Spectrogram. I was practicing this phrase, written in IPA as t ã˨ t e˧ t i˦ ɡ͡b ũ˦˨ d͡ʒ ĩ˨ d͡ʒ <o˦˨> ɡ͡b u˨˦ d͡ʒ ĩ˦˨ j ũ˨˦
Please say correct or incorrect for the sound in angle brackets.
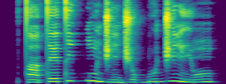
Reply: incorrect: o˨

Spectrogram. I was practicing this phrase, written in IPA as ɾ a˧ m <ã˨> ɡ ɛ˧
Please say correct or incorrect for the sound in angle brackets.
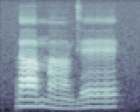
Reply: correct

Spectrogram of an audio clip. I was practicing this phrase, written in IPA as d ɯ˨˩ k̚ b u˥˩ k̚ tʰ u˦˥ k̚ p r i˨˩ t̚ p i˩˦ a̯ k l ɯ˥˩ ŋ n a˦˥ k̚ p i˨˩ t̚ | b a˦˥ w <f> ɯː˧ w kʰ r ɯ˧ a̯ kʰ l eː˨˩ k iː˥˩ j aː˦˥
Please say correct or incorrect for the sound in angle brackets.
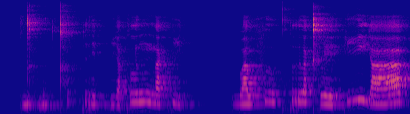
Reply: correct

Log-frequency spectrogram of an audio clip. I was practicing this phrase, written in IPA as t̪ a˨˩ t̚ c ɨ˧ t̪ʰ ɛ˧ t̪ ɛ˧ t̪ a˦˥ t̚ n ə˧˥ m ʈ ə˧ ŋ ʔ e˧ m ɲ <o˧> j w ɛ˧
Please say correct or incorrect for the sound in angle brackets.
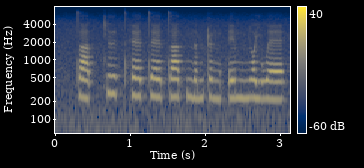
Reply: incorrect: ɔ˧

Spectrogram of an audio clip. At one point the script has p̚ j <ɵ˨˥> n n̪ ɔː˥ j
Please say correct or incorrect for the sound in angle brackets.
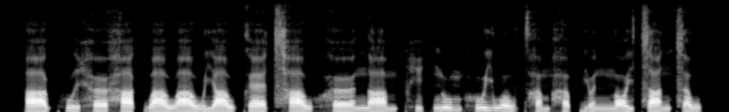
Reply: incorrect: ɵ˧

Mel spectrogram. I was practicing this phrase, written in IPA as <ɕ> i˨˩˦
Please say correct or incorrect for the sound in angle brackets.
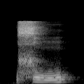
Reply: correct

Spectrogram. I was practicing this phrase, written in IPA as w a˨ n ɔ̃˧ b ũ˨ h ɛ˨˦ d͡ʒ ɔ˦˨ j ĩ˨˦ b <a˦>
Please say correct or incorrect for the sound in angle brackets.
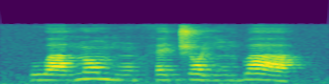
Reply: incorrect: a˦˨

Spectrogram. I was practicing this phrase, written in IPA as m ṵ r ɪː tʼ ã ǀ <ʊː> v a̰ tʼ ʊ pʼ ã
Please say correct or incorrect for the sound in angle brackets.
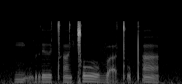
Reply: correct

